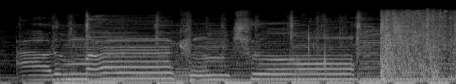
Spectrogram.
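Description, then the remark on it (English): A glass wine bottle, hurled at a bin, hits the edge of a kitchen sink and shatters on the floor near the end, a sharp bright crash with scattering debris, cutting through steady background music with a pulsing bass. “He hurls it at the bin. It hits the edge of the sink and smashes to the floor amidst other rubbish.”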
